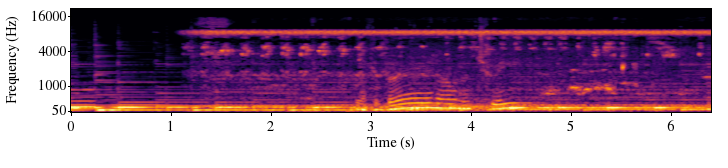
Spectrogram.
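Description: Swamp ambience: insects keep up a steady high-pitched drone, with a few bird calls rising and falling in the middle. Guitar music plays at the start and stops after about a second.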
